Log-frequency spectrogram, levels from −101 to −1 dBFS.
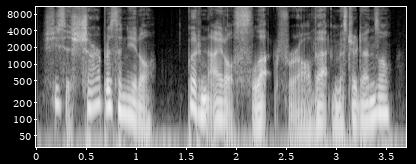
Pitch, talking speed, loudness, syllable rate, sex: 110 Hz, 245 wpm, -18 LUFS, 5.8 syllables/s, male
